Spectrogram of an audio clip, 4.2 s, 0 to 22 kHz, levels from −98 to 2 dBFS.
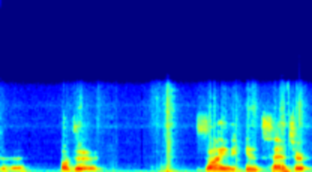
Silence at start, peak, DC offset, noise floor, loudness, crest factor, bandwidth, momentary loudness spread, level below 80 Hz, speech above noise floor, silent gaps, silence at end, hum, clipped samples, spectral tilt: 0 s; -2 dBFS; under 0.1%; -56 dBFS; -18 LUFS; 18 dB; 11.5 kHz; 19 LU; -72 dBFS; 39 dB; none; 0.05 s; none; under 0.1%; -3.5 dB/octave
